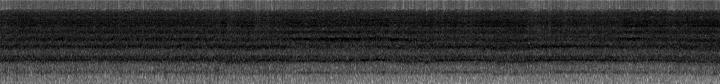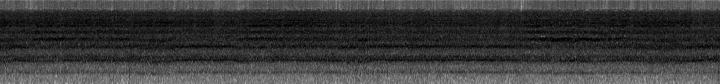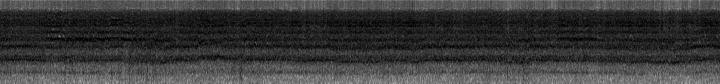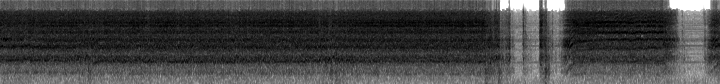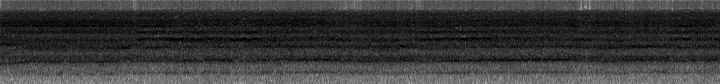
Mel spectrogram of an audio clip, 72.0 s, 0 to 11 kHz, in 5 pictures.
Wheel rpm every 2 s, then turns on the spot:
240, 230, 220, 210, 220, 220, 220, 220, 220, 230, 230, 230, 220, 210, 230, 210, 240, 220, 220, 220, 210, 220, 200, 200, 200, 200, 110, 150, 100, 200, 210, 220, 220, 220, 220, 230.
none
